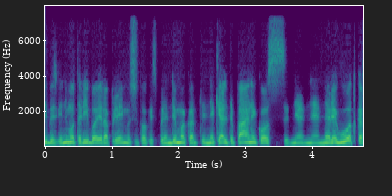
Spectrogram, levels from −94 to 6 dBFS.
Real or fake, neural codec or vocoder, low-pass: fake; codec, 16 kHz in and 24 kHz out, 1 kbps, XY-Tokenizer; 7.2 kHz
